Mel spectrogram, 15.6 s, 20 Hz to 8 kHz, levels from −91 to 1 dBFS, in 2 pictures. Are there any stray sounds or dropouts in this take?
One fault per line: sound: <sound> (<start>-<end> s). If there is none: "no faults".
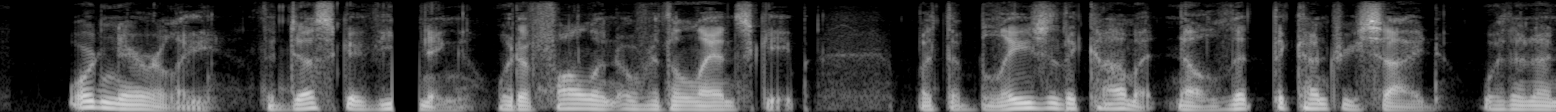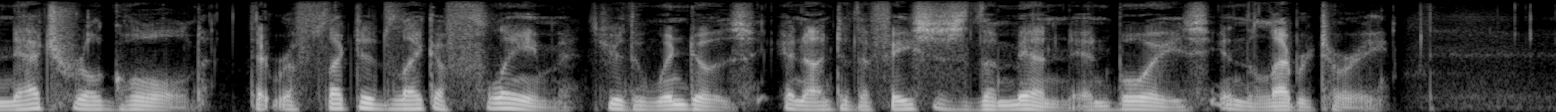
sound: dropout (2.0-2.1 s)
